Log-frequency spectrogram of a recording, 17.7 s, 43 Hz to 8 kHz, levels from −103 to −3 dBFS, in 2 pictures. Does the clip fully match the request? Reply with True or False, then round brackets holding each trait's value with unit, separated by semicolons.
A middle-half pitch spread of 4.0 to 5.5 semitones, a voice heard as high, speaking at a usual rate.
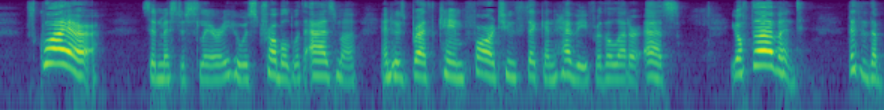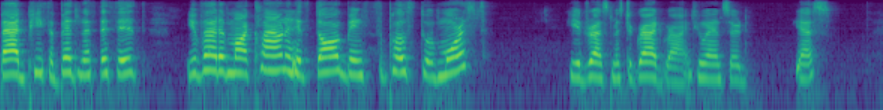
True (4.5 semitones; 220 Hz; 180 wpm)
